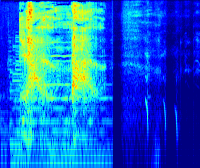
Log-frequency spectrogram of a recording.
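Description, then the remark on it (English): A person lets out a loud, rough growl imitating a lion, swelling twice over about two seconds, then a few short, quieter vocal grunts. “There was a lion, so I just started growling like a lion.”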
